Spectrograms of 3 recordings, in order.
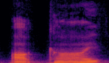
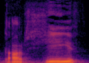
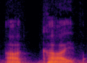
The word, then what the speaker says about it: archive: chalk rich yeah written not rhythm rhythm Alki archive not our chief most of students pronounce this word as our chief which is archived archive right not our chief ah this one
